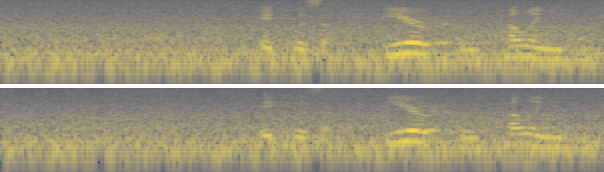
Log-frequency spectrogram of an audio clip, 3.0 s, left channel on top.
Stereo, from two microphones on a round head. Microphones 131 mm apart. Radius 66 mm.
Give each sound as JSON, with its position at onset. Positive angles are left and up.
{"t": 1.3, "sound": "a woman speaking", "side_deg": 35, "distance_m": 0.8}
